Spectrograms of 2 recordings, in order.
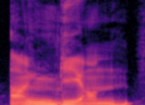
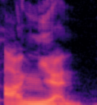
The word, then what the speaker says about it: onion: People who pronounce onion like ungion. Ungion. Onion. You know how to say that? Onion.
